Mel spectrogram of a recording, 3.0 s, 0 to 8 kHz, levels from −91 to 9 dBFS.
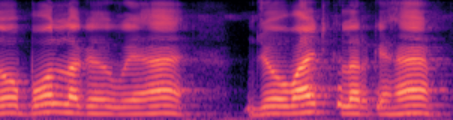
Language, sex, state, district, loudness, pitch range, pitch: Hindi, male, Jharkhand, Garhwa, -15 LUFS, 175-195 Hz, 185 Hz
